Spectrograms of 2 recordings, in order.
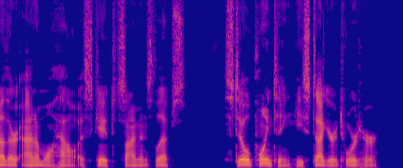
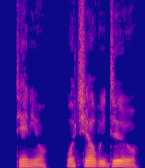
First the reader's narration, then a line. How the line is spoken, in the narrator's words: Nora cried, but her words were drowned out by yet another howl from Simon and by Angelica's shrill cries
